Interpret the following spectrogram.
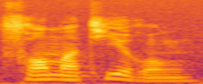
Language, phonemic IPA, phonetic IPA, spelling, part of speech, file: German, /fɔʁmaˈtiːʁʊŋ/, [fɔɐ̯maˈtʰiːʁʊŋ], Formatierung, noun, De-Formatierung.ogg
- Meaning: formatting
